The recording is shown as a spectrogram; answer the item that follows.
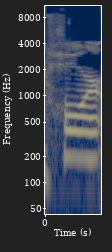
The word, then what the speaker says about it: whore: In whore only, and sometimes in wholesome, WH is sounded like simple H.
